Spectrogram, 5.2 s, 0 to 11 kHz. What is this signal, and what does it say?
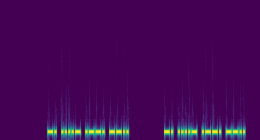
Morse code, heard as a keyed tone, about 36 wpm, 700 Hz. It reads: N4PZ N4PZ
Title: USA Call Signs - 4 Characters - Repeated 2x - 35wpm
